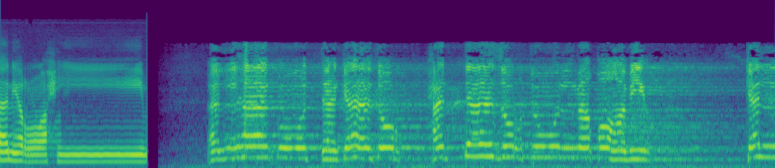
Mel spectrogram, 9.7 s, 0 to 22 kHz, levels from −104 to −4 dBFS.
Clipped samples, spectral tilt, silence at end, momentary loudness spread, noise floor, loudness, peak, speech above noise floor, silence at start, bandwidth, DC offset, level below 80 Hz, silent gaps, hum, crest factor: under 0.1%; -4 dB/octave; 0 s; 11 LU; -57 dBFS; -21 LUFS; -6 dBFS; 36 dB; 0 s; 8 kHz; under 0.1%; -52 dBFS; 1.85-1.98 s; none; 16 dB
